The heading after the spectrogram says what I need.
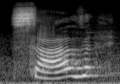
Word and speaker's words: savent: savons vous savez ils savent il ne faut pas prononcer ent vous n'allez jamais prononcé ent you never have to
